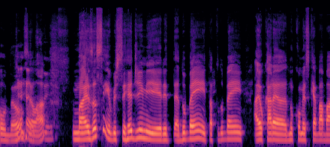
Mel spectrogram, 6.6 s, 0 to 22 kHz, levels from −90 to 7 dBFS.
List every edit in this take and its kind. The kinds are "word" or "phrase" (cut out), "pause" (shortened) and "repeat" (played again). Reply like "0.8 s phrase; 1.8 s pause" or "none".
none

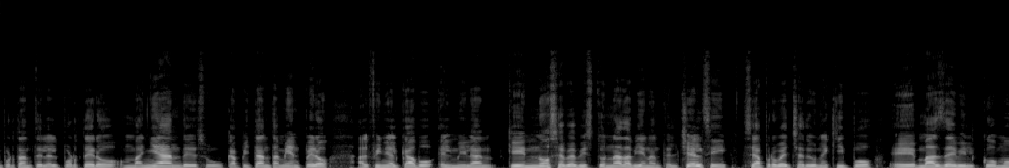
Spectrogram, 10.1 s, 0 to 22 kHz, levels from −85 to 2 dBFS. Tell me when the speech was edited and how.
5.0 s pause; 7.4 s pause; 8.8 s pause

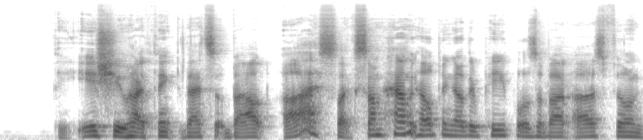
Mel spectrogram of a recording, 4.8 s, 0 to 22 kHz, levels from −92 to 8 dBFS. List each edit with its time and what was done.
3.1 s word

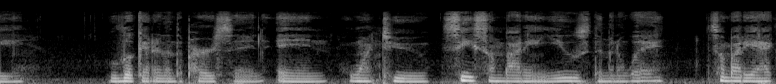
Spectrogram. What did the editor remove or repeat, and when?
3.4 s pause; 4.3 s pause

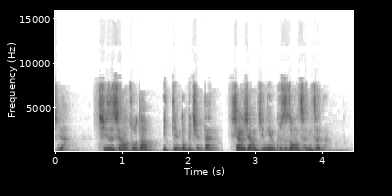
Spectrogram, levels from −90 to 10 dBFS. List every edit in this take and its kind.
2.5 s pause

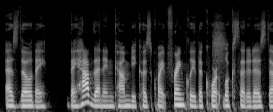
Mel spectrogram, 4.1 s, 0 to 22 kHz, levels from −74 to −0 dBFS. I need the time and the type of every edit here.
none

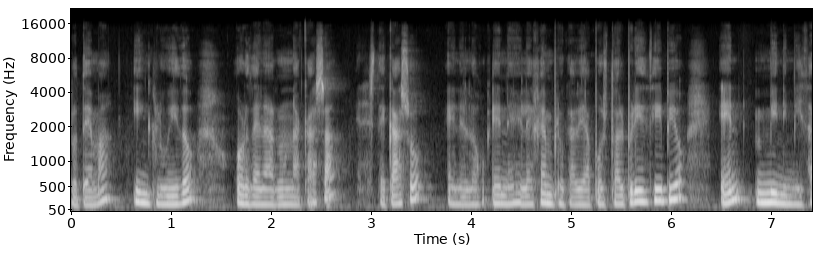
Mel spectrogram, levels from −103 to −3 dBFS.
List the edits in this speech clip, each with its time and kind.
2.8 s pause

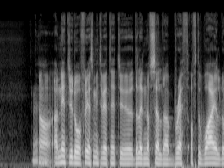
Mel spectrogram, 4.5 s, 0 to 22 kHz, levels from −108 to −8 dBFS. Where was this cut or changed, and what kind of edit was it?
none

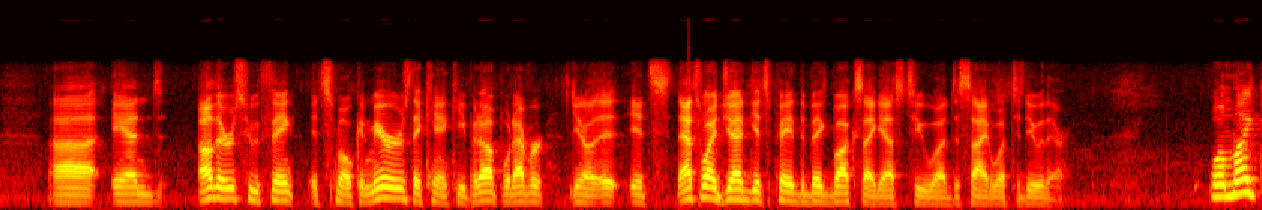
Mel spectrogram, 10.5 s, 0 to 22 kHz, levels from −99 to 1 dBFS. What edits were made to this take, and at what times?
1.4 s pause; 2.4 s word; 4.6 s pause

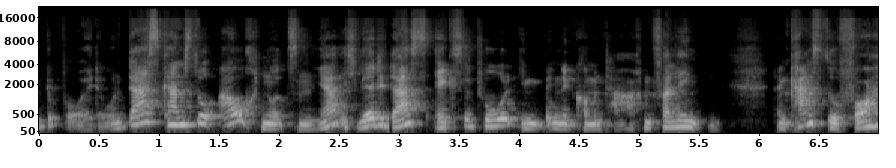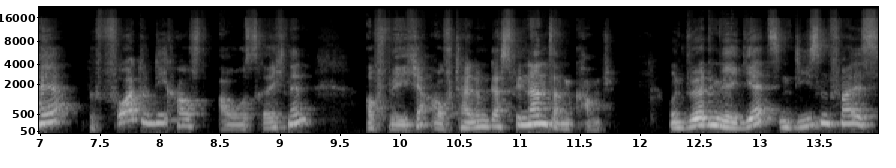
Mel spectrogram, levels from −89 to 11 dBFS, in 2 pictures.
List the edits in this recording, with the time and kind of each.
2.9 s word; 4.2 s word; 8.0 s word

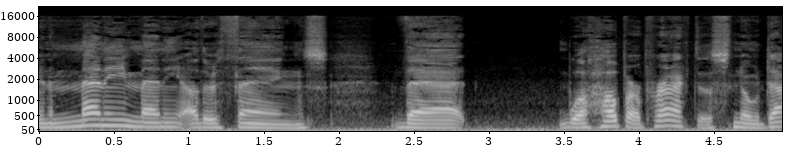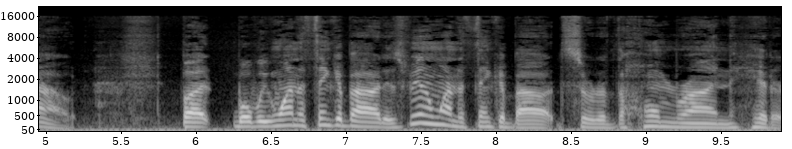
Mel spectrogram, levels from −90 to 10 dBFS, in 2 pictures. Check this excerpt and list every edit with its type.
3.5 s word

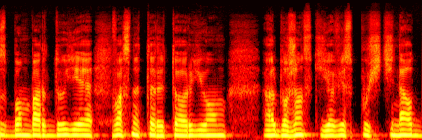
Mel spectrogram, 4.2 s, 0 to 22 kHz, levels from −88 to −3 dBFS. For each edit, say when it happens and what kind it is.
1.1 s word

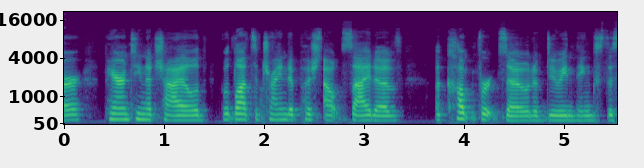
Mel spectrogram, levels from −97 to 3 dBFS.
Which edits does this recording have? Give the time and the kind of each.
1.5 s pause; 2.0 s phrase; 2.6 s word

